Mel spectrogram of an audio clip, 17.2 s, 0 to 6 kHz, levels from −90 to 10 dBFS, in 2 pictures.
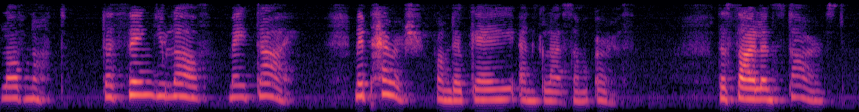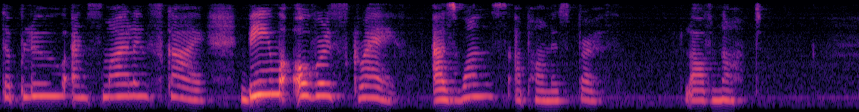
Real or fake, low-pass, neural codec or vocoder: real; 5.4 kHz; none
